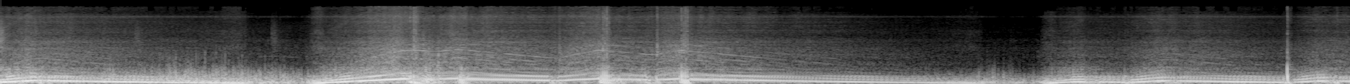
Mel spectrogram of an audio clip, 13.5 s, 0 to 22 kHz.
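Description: Volvo V70R turbocharged five-cylinder engine, through a freshly fitted IPD cat-back exhaust, catching at the start with a rev flare that slowly settles, then blipped several times in two groups, each rev falling slowly back to idle. One sharp click sounds near the end.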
